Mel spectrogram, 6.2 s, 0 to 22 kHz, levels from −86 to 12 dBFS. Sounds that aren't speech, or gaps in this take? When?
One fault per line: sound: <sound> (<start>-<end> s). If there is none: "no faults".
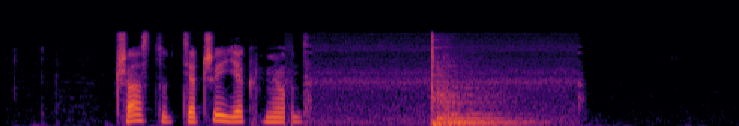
sound: dropout (2.4-2.4 s)
sound: thud (3.6-4.6 s)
